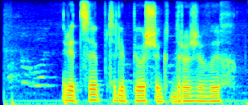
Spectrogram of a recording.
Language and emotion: Russian, neutral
